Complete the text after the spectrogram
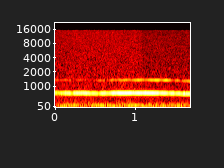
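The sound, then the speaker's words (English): A coyote howl in the hills, one long, steady, high-pitched note held without a break, faint against a low background rumble, with no voices. “Did you hear them? The coyotes in the hills?”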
